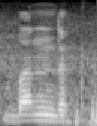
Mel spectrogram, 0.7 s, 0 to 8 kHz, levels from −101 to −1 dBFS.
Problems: constant background noise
